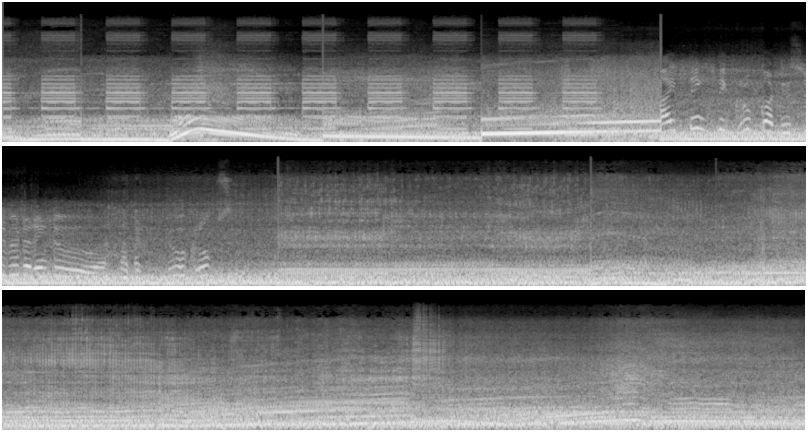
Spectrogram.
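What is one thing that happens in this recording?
Sportbike engines rev as a group of motorcycles rides past.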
